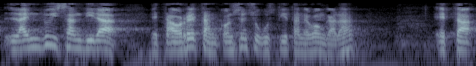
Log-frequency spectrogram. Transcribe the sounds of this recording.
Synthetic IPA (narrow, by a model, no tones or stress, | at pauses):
lajnd̪uisand̪iɾae̞t̪ao̞re̞t̪aŋko̞nse̞nsuɣ̞ust̪ie̞t̪ane̞ɣ̞o̞ŋɡaɾa | e̞t̪a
